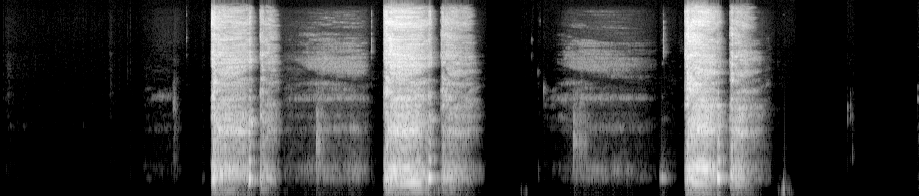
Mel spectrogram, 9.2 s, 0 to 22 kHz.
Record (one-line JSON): {"three_cough_length": "9.2 s", "three_cough_amplitude": 32768, "three_cough_signal_mean_std_ratio": 0.32, "survey_phase": "beta (2021-08-13 to 2022-03-07)", "age": "45-64", "gender": "Female", "wearing_mask": "No", "symptom_cough_any": true, "symptom_new_continuous_cough": true, "symptom_sore_throat": true, "symptom_fever_high_temperature": true, "symptom_headache": true, "symptom_onset": "2 days", "smoker_status": "Never smoked", "respiratory_condition_asthma": false, "respiratory_condition_other": false, "recruitment_source": "Test and Trace", "submission_delay": "1 day", "covid_test_result": "Positive", "covid_test_method": "RT-qPCR", "covid_ct_value": 27.0, "covid_ct_gene": "N gene", "covid_ct_mean": 27.0, "covid_viral_load": "1300 copies/ml", "covid_viral_load_category": "Minimal viral load (< 10K copies/ml)"}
